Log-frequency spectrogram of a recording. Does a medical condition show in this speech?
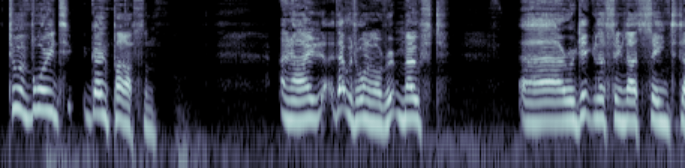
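Yes: cerebral palsy.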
